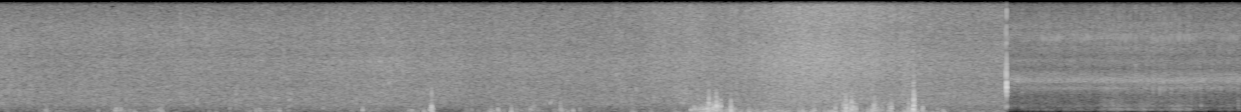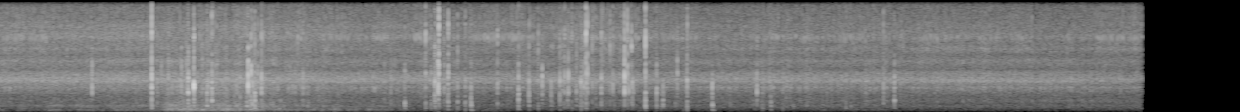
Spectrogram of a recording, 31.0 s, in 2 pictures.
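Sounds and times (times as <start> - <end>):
heavy rain hiss: 0.0 - 29.8
raindrops tapping: 17.4 - 27.0.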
